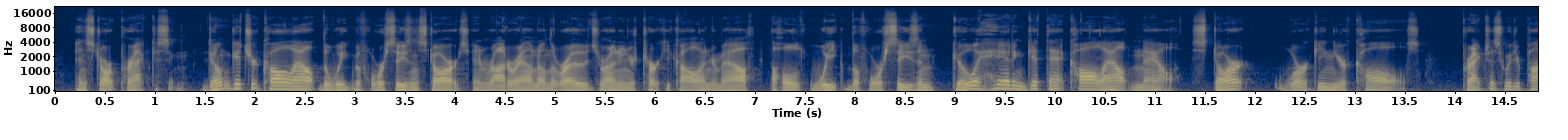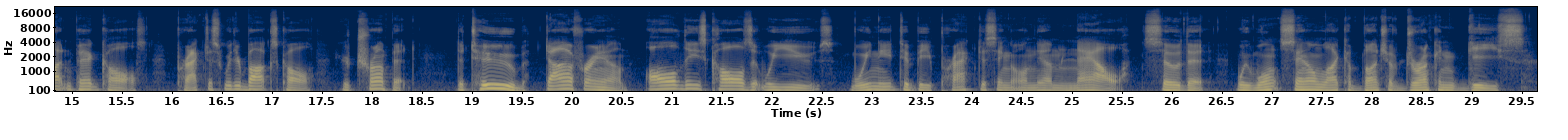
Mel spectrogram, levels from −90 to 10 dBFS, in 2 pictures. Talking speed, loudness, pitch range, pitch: 170 wpm, -25 LUFS, 110-140 Hz, 120 Hz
